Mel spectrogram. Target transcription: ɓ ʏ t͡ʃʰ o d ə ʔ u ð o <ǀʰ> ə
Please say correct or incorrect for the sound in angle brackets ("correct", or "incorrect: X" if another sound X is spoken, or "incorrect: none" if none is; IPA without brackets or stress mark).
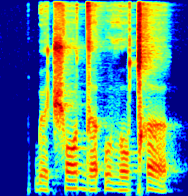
correct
